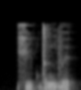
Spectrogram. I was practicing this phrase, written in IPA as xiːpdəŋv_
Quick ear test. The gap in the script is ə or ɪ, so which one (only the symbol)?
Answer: ɪ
